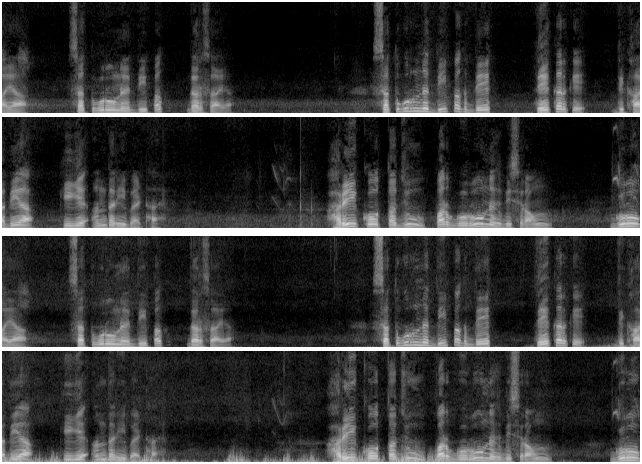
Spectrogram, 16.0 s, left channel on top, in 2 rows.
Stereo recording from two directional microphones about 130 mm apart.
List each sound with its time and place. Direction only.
0.9 s speech: 90° right; by 2.9 s 75° right (ahead or behind)
4.6 s speech: 75° right (ahead or behind)
12.0 s speech: 90° right
15.7 s speech: 90° right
